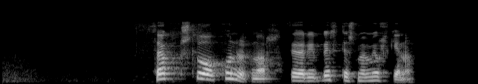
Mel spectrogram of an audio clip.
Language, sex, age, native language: Icelandic, female, 50-59, Icelandic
